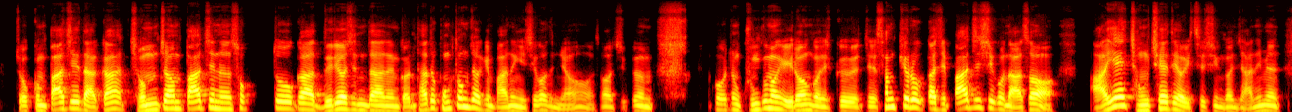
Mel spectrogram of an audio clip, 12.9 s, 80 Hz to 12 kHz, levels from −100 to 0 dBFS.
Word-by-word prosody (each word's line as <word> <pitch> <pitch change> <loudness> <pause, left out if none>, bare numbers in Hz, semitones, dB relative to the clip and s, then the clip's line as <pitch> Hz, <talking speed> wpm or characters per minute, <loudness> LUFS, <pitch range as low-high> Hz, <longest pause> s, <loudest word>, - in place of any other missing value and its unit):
쪼금 110 +1 -3
빠지다가 155 -1 +2
점점 135 +8 +1
빠지는 160 -1 +2
속도가 155 -2 0
느려진다는 120 -5 +3
건 105 - -4
다들 130 +8 -1
공통적인 175 +3 0
반응이시거든요. 120 - -5
그래서 95 +4 -9
지금 105 -1 -6 0.6
뭐 130 -2 -3
좀 135 -1 -5
궁금한 150 +5 +1
게 - - +1
이런 120 +4 +3
거 110 -3 0
이 95 - -5
그 105 -2 -1
이제 105 - -6
3 190 - +1
킬로까지 180 -8 +2
빠지시고 170 -1 +1
나서 90 0 +2 0.3
아예 220 +2 +4
정체되어 145 - +1
있으신 105 +1 -9
건지 95 -1 -7
아니면 115 -1 -3
135 Hz, 350 characters per minute, -21 LUFS, 110-160 Hz, 0.6 s, 아예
